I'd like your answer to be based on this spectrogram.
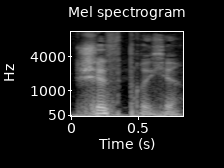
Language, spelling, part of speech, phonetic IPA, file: German, Schiffbrüche, noun, [ˈʃɪfˌbʁʏçə], DE-Schiffbrüche.ogg
- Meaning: nominative/accusative/genitive plural of Schiffbruch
